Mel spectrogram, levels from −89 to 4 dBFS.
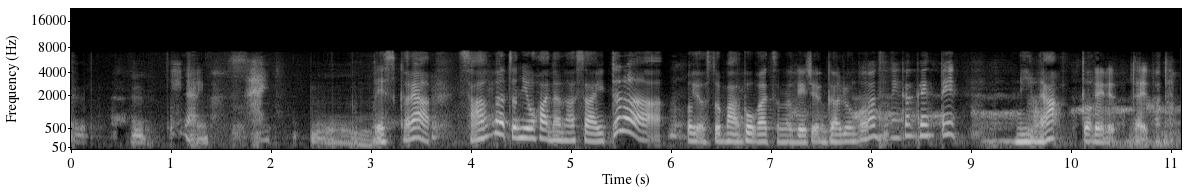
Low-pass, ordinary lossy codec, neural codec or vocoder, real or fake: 7.2 kHz; none; codec, 16 kHz, 0.8 kbps, ZipCodec; fake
